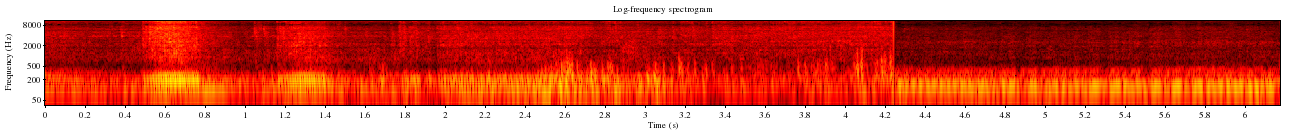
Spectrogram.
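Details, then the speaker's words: Widebody BMW E30 on MegaSquirt ECU, test drive: revs rise and fall with uneven clatter and lumpy pulls through the gears; owner says it has tuning issues; rough running under acceleration. "i know it sounds really crazy but and it has tuning issues but it's so great"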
